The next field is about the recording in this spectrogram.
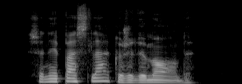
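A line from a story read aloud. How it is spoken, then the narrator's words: Gentle reply. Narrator (French): répondit doucement le veilleur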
